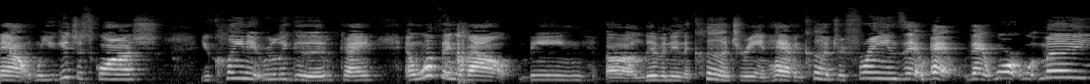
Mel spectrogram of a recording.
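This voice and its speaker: A woman with a Southern US accent, fairly high pitch, lively intonation, big swings in loudness and a fairly slow pace over noticeable background noise. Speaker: cooking show host. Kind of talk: cooking tutorial. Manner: casual, chatty.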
